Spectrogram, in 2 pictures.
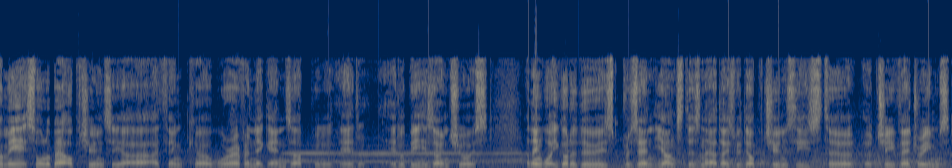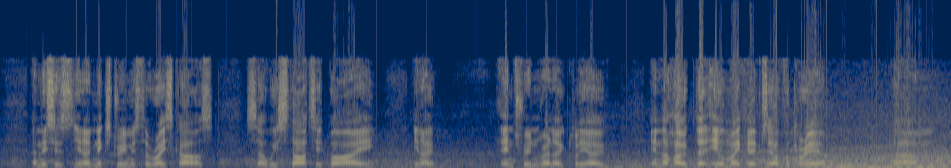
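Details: Adult male speaker; ordinary fluent speech.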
